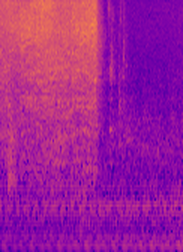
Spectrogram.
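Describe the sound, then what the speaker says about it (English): Pam cooking spray hisses in one steady burst of about a second and a half as it lightly coats a baking dish, then cuts off, leaving faint room hum. "I'm going to use a little bit of Pam and just spray it lightly."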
